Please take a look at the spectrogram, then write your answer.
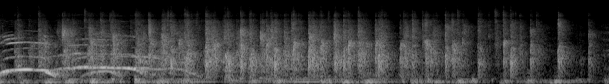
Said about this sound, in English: All right. Please give a really big, warm round of applause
